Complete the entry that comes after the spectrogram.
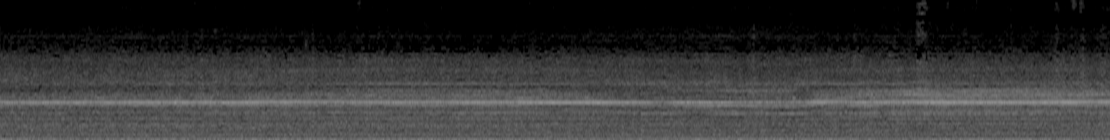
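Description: A standing double-deck push-pull commuter train's on-board equipment running steadily: an unbroken drone with a low hum and a thin high whine.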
